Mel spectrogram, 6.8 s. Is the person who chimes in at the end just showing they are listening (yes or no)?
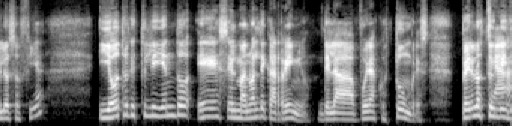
yes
